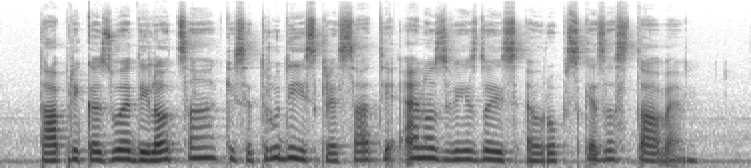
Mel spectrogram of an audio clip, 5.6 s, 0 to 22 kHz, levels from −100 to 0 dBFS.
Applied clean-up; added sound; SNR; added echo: none; none; none; none.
